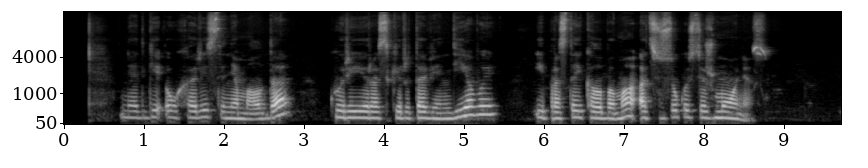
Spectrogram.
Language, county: Lithuanian, Vilnius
